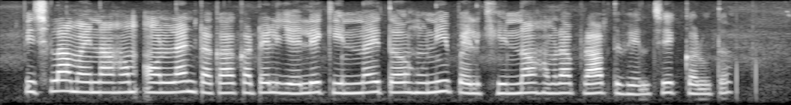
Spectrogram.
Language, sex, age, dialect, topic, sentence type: Maithili, female, 41-45, Bajjika, banking, question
